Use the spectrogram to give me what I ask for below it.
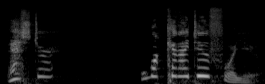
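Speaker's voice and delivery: the king urging Esther to speak; eager pleading king. Acted. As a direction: beg her to tell him, leaning in.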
